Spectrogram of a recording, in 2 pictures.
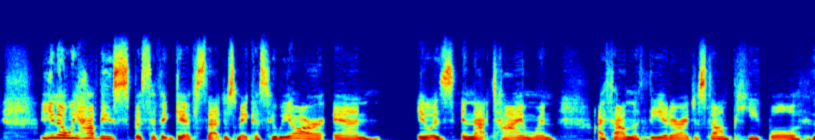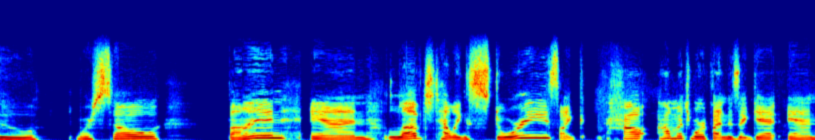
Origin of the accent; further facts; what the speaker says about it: Little Rock, Arkansas, United States; moved away as an adult; also born or lived in Oklahoma City; now in New York City, United States; I'm from Little Rock, Arkansas. I'm the youngest of three girls. And yeah, growing up, faith and family was just such a big part of my life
